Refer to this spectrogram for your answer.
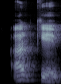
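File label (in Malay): "arkib", Malay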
